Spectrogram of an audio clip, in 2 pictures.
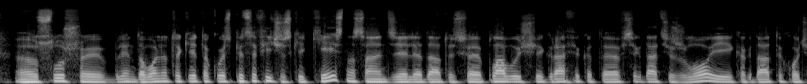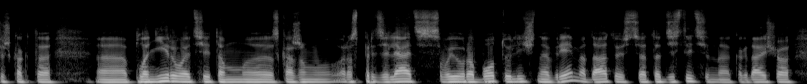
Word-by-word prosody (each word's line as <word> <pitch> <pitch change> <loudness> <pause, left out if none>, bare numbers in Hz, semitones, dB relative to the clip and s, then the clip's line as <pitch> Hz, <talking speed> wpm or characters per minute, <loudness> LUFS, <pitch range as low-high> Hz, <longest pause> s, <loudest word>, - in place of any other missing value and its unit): Э, 120 0 +6
слушай, 120 -2 +3
блин, 120 +4 -2
довольно-таки 130 +3 +2
такой 135 +1 0
специфический 125 -3 0
кейс, 155 - +2
на 145 - +1
самом 125 0 +3
деле, 115 0 +2
да. 115 -1 +2
То 110 +1 -7
есть, 105 0 -4
э, 115 -2 +3
плавающий 125 0 +2
график- 125 +1 -1
это 115 +1 0
всегда 120 +2 -2
тяжело. 115 +7 0
И 120 -5 +2
когда 115 +1 -1
ты 115 - -7
хочешь 115 0 -3
как-то, 110 -1 -3 0.4
э, 105 -1 0
планировать 120 -1 +2
и, 120 - +2
там, 115 0 -2 0.3
э, 110 - 0
скажем, 115 +2 -4
э, - - -6
распределять 115 +1 0
свою 120 +3 0
работу, 125 +2 0
личное 125 -2 -2
время, 135 +5 -2
да. 115 +2 0
То 125 - -7
есть 110 -3 -5
это 115 0 -1
действительно, 115 -2 -5
когда 110 +1 -4
еще, 110 0 -3
115 Hz, 160 wpm, -23 LUFS, 110-125 Hz, 0.4 s, Э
